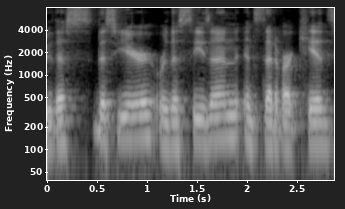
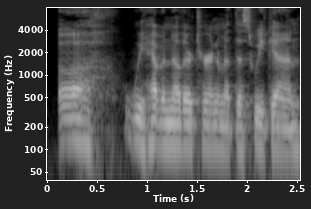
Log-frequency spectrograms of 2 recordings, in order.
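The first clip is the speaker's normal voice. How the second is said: exasperated, fed-up, put-upon grumbling complaint. Imitating friends from the speaker's crew, in an exasperated tone. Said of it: "it's this like exasperated".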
